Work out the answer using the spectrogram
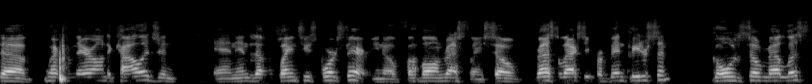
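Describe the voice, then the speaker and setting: Poor audio without echo captures a high-leaning male voice: an Indiana head football coach in his fifties, interviewed casually as a guest about his life. He's earnest but rambling, restarting often and peppering it with "you know."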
